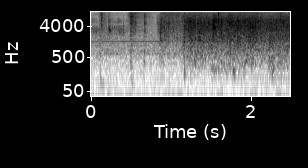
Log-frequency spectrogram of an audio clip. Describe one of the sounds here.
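Water splashes softly as someone wades.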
